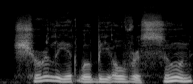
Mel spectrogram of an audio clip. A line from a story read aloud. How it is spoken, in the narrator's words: one twin whispered into the watchful silence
